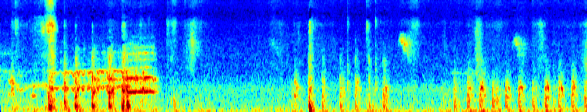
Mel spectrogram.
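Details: Four-year-old hen, possibly in the early stages of broodiness and leaving the nest less often than the others, gives a brief drawn-out tonal note, then a long run of soft, rapid clicking pulses close to the microphone.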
